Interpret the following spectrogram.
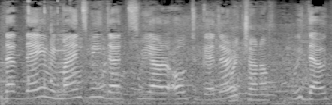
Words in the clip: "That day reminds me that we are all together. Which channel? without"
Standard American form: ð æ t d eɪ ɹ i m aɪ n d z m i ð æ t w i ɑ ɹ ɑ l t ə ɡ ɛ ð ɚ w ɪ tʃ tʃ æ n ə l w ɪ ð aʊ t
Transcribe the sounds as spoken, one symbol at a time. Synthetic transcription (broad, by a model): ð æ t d eɪ ɹ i m aɪ n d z m i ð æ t w i ɑ ɹ ɑ l t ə ɡ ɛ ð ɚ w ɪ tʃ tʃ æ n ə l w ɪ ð aʊ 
